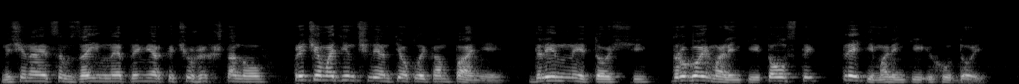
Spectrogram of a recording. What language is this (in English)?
Russian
